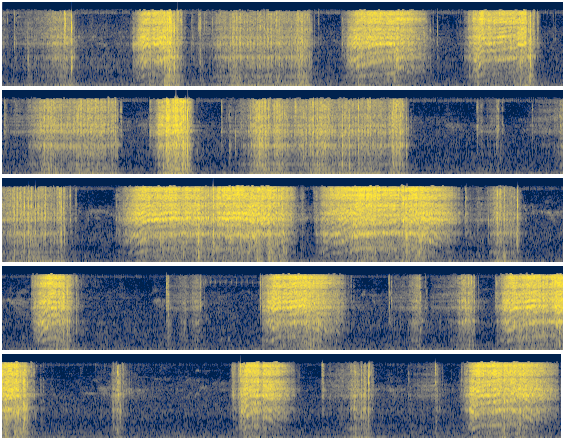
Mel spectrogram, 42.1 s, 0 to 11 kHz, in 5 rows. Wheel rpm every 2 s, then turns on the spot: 10, 40, 40, 50, 20, 30, 30, 10, 20, 80, 100, 80, 20, 10, 30, 10, 80, 10, 20, 0, 50.
2-4 8-10 12-14 16-18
